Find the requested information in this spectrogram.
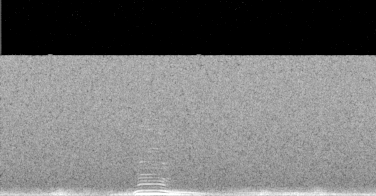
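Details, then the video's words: A Eurasian eagle-owl, a nocturnal hunter of German uplands, gives a single deep, resonant hoot that swells and falls away over about half a second, against a quiet, faintly rumbling night background. "Vogelstimmen: Der Uhu - Eagle owl - Bubo bubo"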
